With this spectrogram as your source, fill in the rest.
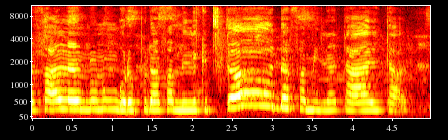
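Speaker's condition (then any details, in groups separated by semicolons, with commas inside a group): Cerebral palsy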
